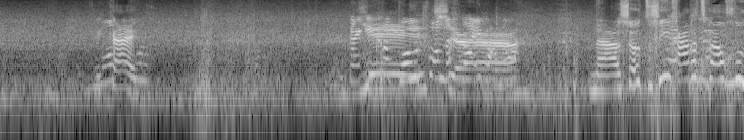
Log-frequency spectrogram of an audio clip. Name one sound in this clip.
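Children shout and squeal excitedly close by.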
